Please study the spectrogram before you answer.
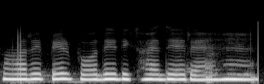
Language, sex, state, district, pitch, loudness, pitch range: Hindi, female, Jharkhand, Palamu, 235 Hz, -9 LUFS, 225-240 Hz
